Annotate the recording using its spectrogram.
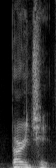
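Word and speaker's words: Burchett: burette or burett burett oh no no burett burett sorry you're killing me man it's burett burett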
